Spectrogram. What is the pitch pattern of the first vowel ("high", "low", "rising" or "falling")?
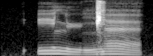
high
